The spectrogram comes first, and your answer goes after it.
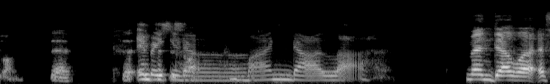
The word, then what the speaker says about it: Mandela: one do you put the accent on mandala Mandela is how they say it if you go to Google and type in how do you say it it says Mandela Mandela okay Bailey says he agrees with me Yes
